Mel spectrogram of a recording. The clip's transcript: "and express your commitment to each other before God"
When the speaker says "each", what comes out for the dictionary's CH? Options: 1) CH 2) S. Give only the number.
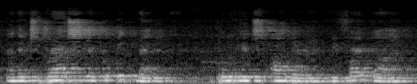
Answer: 2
